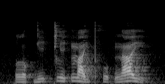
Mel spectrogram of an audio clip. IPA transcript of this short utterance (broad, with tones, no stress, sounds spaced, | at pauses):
l o˨˩ k̚ j i˦˥ ʔ k l i˦˥ ʔ m a˨˩ j pʰ u˨˩ ʔ n a˥˩ j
